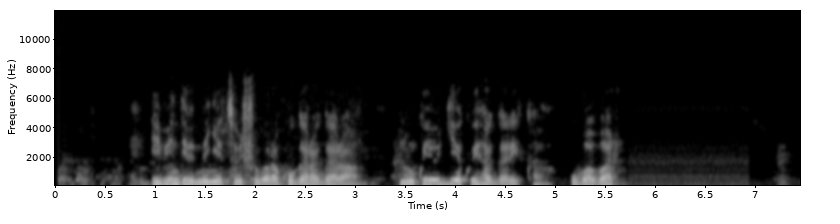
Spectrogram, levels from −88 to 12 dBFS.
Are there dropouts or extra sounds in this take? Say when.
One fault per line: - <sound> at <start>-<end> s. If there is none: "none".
none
